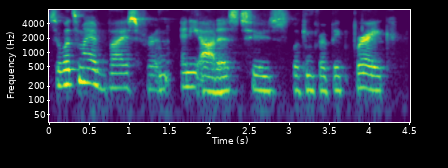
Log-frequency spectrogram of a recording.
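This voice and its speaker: Bubbly young woman singer as a guest. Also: on the low side. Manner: bubbly, giggly, quick to cheer. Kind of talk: casual interview.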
